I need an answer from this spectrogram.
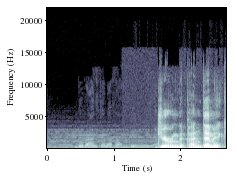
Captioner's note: speaking in foreign language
